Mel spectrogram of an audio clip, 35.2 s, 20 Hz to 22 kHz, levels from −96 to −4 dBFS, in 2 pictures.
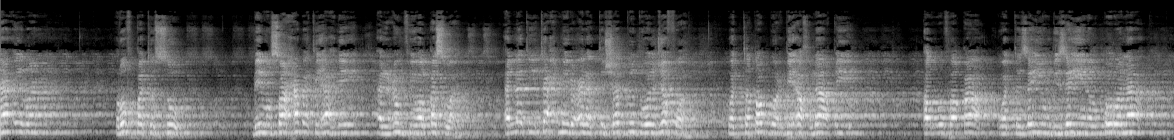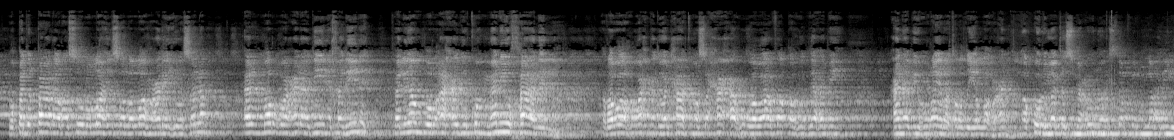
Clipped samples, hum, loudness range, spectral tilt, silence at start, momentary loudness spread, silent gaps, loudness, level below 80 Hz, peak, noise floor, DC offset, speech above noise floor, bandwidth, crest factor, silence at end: under 0.1%; none; 3 LU; -5 dB/octave; 0 s; 14 LU; none; -17 LUFS; -62 dBFS; 0 dBFS; -40 dBFS; under 0.1%; 23 dB; 14.5 kHz; 16 dB; 0 s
